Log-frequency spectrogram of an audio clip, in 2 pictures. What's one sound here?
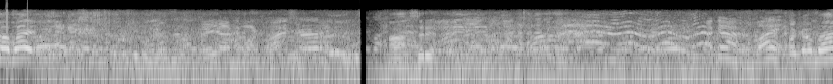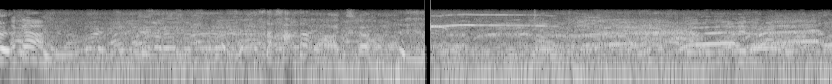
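A crowd of young men chatter and shout with animation all around.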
